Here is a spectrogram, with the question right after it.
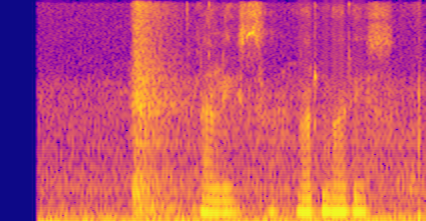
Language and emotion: Russian, neutral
